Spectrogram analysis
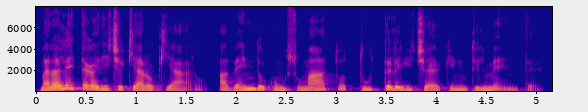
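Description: A woman's voice: medium pitch, animated, normal speed, dark tone, natural voice. A woman voicing a dry, suspicious lawyer who speaks with emphatic courtroom oratory, in an audiobook reading. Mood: declaiming.

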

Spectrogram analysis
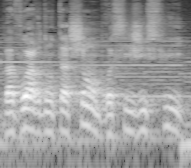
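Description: Gruff old uncle, read by a woman, low voice, scheming, storybook reading, faint music behind. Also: fairly even intonation, unhurried, dark tone. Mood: sly, gruff.

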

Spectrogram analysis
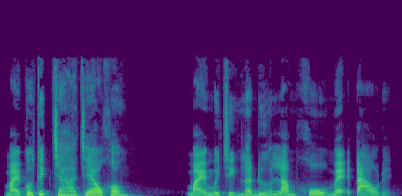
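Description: A woman's voice: mid-range voice, animated, brisk, a bit bright, natural voice. A woman voicing a rude, stingy middle-aged village man who scolds curtly. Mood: scolding. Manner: scornful, scolding, curt.

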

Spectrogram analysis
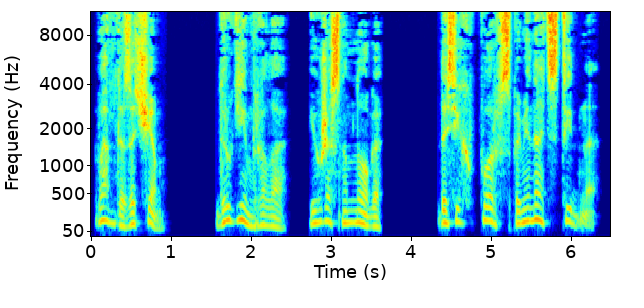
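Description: A man's voice: animated, measured pace, a little mellow, husky, dry recording, exaggerated voice. A man reading an audiobook, voicing a tearful young woman who pleads and blames herself. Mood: ashamed. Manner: high, pleading, breaking into sobs.

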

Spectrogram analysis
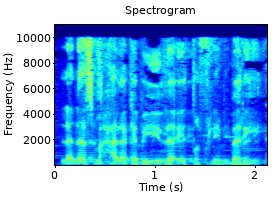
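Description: A man putting on a wise, steadfast wife and mother in a fantasy audiobook, earnest and moved yet firm, reading briskly. The sound is roomy, with faint music behind. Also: mid-range voice, darkish tone, lightly acted.

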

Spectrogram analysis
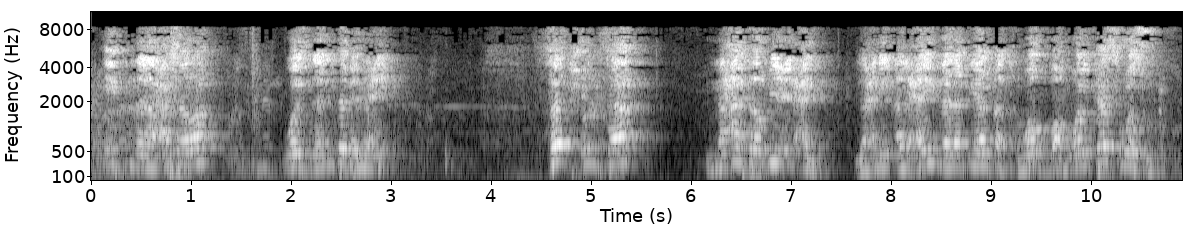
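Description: A man's voice: very high voice, brisk, pauses often, a bit bright, reverberant, low-quality recording. A man teaching a classroom lesson, quizzing his students, repeating points and correcting himself with a chuckle. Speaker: sheikh teaching Arabic morphology.

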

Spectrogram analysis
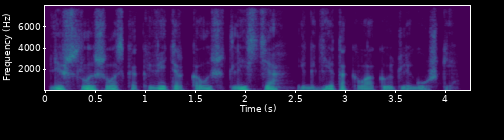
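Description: A young man narrating a first-person story in a measured, low-key way. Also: fairly even intonation, vocal fry, breathy edge, no echo. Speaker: audiobook narrator.

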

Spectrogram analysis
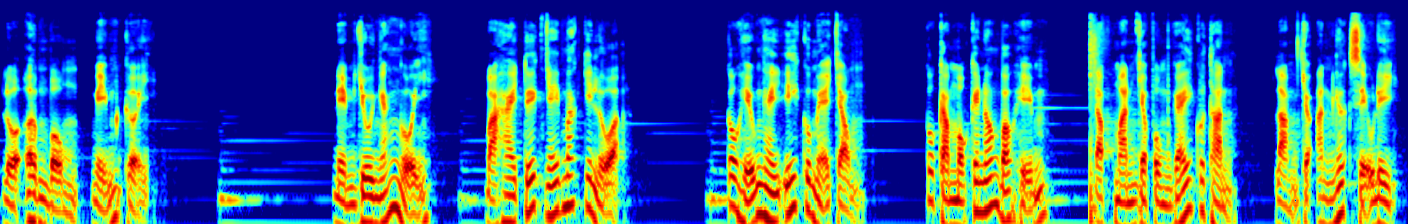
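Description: A man narrating a ghost story in a measured, dramatic way. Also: fairly low pitch, sing-song, darkish tone, soft background music.

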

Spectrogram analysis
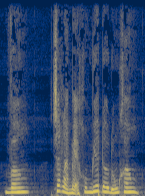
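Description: A woman voicing a sharp-tongued, mocking middle-aged sister-in-law in a read-aloud story. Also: fairly high pitch, pitched above the performer's own voice, natural voice. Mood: scornful. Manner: mocking, scolding, quick jabs.

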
